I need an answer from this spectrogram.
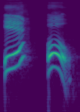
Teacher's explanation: এই দুটি স্বরধ্বনি উচ্চারণের সময় জীভের অগ্রভাগ কিছুটা উপরে থাকে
